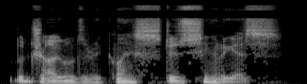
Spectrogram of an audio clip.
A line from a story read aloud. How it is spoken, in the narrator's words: he said gravely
